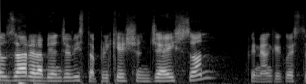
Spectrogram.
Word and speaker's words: JSON: tutto come Codificare le informazioni noi usiamo questo g-son anzi in realtà la pronuncia corretta è Jason con l'accento sulla prima Vabbè che sta per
